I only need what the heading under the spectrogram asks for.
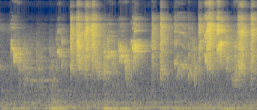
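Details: Budgie male wooing a female with loud, buzzy chattering bursts and harsh squawks, the phrases growing denser and brighter over about five seconds.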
